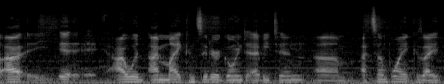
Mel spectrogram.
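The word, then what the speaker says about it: Ebitengine: Let me make sure I'm pronouncing that right. I think it's Ebiton.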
